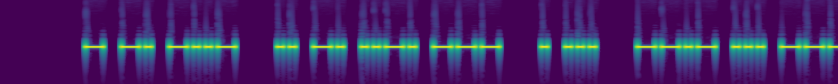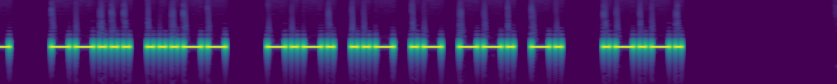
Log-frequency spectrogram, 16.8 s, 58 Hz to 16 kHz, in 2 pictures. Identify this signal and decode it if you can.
Morse code, heard as a keyed tone, about 20 wpm, 700 Hz. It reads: TNX INFO ES QSO 73 CUAGN <AR>
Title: K1USN SST QSO Practice 20wpm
